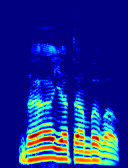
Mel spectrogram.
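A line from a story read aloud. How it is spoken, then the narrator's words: Muffled reply. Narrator (Russian): глухо ответил он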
